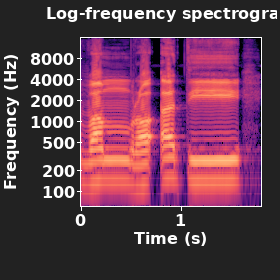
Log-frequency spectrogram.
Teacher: اسے رآتی آپ نے نہیں پڑھنا، حمزہ کو لمبا نہ کیجیے گا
